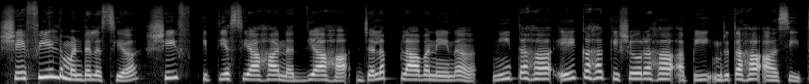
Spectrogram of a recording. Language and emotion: Sanskrit, neutral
